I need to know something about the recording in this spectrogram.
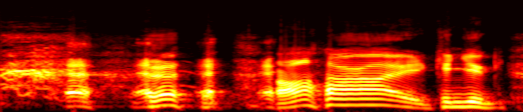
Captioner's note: laugh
